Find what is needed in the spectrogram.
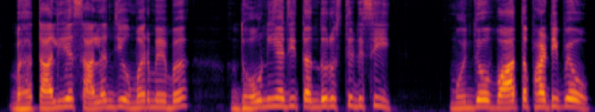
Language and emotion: Sindhi, surprised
